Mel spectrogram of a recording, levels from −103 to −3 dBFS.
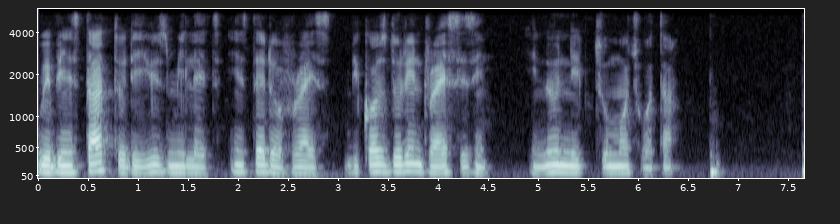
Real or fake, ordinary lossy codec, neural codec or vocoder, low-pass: real; none; none; 5.4 kHz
